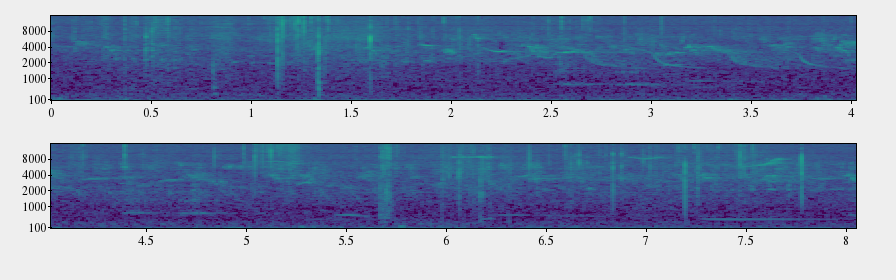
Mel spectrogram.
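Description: Faint songbird chirps, a run of short quick notes, with a few sharp clicks of steps on pavement and a low wind rumble; a steady tone sets in near the end.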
